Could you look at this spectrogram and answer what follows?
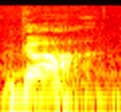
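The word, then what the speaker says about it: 尜: Well, this is Ga. It has a small on the top, a big in the middle, and a small on the bottom. It's pronounced Ga.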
